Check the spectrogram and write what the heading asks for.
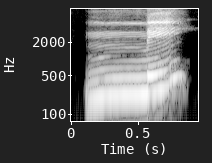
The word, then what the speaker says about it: mais: Merci, mais au revoir. Mais. So the S we don't pronounce.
